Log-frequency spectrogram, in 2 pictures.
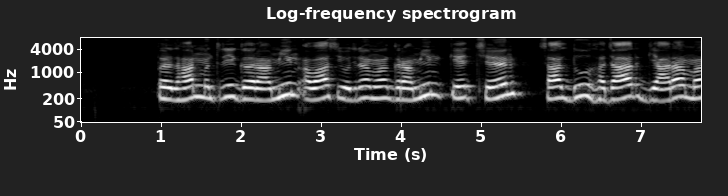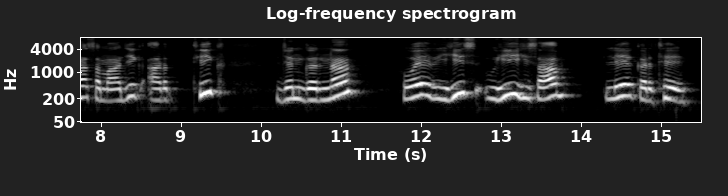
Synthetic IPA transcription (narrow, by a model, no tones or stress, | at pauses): pɾəd̪ʱaːnmə̃nt̪ɾiɡɾaːmiːnaːʋaːsjoːd͡ʒnamẽɡɾaːmiːnket͡ʃen | saːld̪uɦəd͡ʒaːɾɡjaːɾamãsamaːd͡ʒɪkaːɾt̪ʰɪk | d͡ʒənɡəɾna | hoeɾɦisʊɦiɦɪsaːb | lekəɾt̪ʰe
